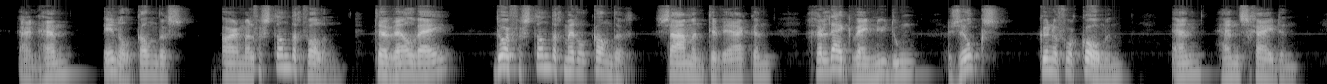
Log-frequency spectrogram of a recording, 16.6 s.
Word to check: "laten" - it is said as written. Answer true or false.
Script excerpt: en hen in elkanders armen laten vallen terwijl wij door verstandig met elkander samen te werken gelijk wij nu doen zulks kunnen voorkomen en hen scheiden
false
